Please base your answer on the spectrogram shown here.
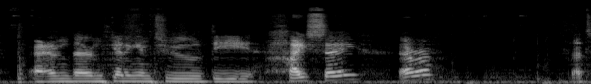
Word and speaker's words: Heisei: set of gamera and then getting into the heisei era that's how you say it i say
